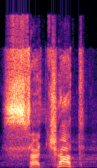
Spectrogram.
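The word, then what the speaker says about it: שחת: También es importante porque la palabra hebrea sachat se escribe con s Samuel y ch como suena sachat con té de tío al final y esta palabra significa corrupción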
